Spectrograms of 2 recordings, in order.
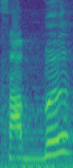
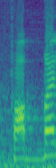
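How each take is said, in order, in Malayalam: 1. ഈ വാക്ക് s ശബ്ദത്തിലാണ് തുടങ്ങുന്നത്. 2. ഈ വാക്ക് f ശബ്ദത്തിലാണ് തുടങ്ങുന്നത്. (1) "ഞാൻ പറയണത് സബ്" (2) "ഫബ് അല്ല"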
